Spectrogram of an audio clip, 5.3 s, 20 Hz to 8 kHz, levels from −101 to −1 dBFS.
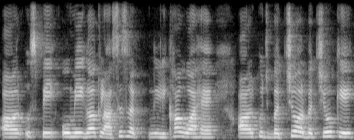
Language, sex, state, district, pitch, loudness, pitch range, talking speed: Hindi, female, Uttar Pradesh, Budaun, 225 Hz, -15 LUFS, 215-240 Hz, 170 wpm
